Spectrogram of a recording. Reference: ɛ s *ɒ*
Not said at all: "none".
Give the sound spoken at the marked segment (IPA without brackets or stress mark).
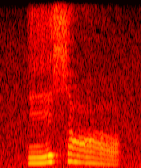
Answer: ɑ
